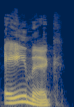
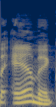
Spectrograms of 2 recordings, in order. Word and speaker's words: Amick: on last time and he goes it's you know it's with with an a it's a long a it's amick and I went no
